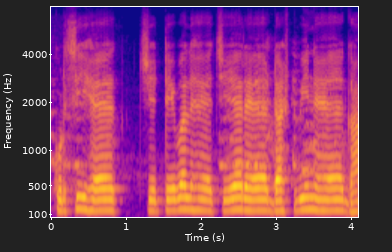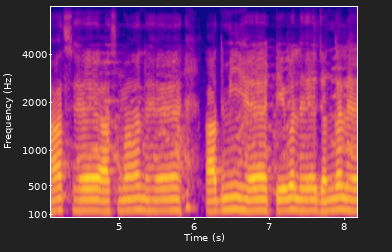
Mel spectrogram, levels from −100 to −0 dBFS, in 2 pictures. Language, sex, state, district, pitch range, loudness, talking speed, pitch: Hindi, male, Chandigarh, Chandigarh, 150-160 Hz, -16 LUFS, 140 wpm, 155 Hz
